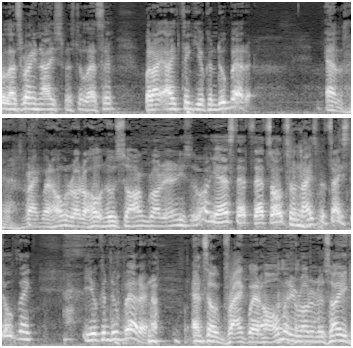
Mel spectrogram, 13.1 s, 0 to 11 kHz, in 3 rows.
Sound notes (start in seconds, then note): 9.5 laughter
